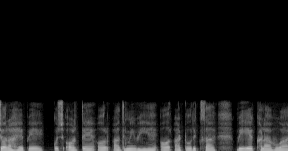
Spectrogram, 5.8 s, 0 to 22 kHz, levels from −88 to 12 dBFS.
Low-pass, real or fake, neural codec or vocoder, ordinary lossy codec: 7.2 kHz; real; none; none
